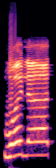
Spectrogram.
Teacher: ولا الف مدہ ہے، 2 کاؤنٹ ہم یہاں پہ لمبا کریں گے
